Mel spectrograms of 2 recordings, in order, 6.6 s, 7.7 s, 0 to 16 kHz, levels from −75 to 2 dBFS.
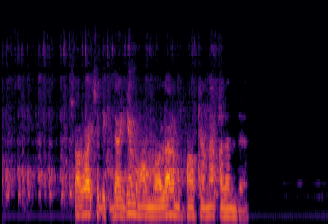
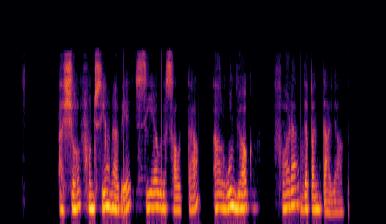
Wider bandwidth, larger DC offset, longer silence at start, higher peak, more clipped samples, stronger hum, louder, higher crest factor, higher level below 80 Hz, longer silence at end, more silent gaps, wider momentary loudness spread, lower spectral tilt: first, 11 kHz vs 7.6 kHz; neither; second, 0.05 s vs 1.15 s; second, -6 dBFS vs -2 dBFS; neither; neither; second, -24 LUFS vs -17 LUFS; about the same, 20 dB vs 16 dB; first, -50 dBFS vs -56 dBFS; first, 1.6 s vs 0.85 s; second, none vs 3.68-3.76 s, 4.14-4.26 s, 5.23-5.47 s; first, 18 LU vs 13 LU; about the same, -7 dB/octave vs -6 dB/octave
